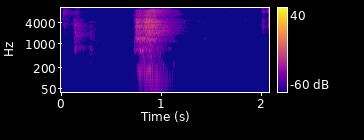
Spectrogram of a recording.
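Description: Near silence, with one faint breath from a man, a sigh-like exhale, a little under a second in.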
